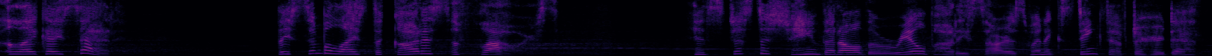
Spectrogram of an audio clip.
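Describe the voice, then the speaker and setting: A young festival dancer in a game, sweet and earnest. Her high voice is gentle and expressive, full of wonder, with faint music underneath. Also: measured pace, pauses often. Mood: wonder, delight. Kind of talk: video game voice acting, storytelling.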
